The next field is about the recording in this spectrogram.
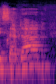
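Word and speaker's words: saudade: so my unpronounceable book sadaji that word is a Portuguese word um in um if you were Portuguese like from Portugal you'd say sevdad and Brazilian Portuguese it's pronounced my mom's from Brazil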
